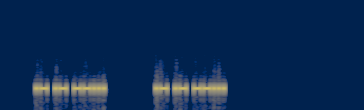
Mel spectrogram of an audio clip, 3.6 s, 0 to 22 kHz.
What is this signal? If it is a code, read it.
Morse code, heard as a keyed tone, about 47 wpm, 700 Hz. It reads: AA7 AA7
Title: USA Call Sign Prefixes - Repeated 2x - 50wpm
